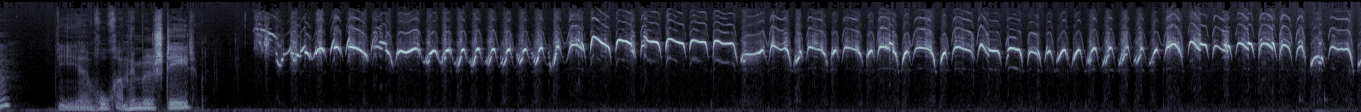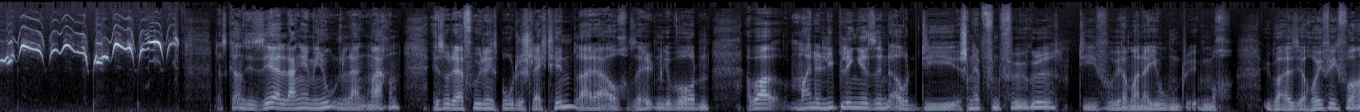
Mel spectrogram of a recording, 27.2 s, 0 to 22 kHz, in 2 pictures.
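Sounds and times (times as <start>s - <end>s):
speech: 0.0s - 2.8s, 16.0s - 27.1s
person whistling an imitation of Eurasian skylark song: 2.6s - 15.4s.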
